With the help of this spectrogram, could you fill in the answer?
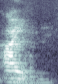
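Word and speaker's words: עין: 아인 아인 아 아인 아인 아인 아인이 교과서에 나오니까 일단 쓰는 거하고 발음하는 거 읽히는게 오늘 목표입니다.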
